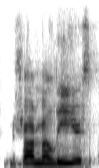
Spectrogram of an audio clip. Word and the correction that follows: Mahershala Ali: I can't say it correctly. – Mahershala Ali, yeah.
